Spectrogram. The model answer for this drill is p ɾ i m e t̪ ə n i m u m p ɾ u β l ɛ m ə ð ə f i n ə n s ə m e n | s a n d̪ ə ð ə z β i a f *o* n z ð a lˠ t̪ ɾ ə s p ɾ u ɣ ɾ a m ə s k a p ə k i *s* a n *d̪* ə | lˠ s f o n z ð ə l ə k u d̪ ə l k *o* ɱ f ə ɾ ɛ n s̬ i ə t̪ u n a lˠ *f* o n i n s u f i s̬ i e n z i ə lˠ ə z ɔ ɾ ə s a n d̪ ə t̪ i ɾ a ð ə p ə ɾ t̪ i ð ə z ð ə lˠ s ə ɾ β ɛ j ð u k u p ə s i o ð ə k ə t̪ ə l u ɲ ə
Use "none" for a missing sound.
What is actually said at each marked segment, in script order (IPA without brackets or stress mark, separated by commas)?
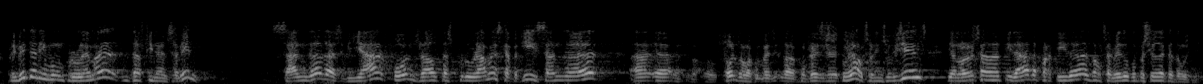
o, s, d̪, u, s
